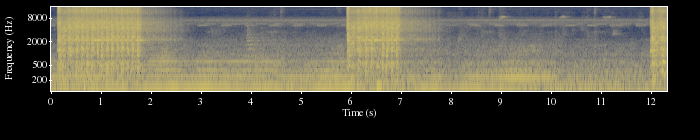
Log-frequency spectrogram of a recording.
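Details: 2001 Ford Ranger XLT 4.0 V6, morning start: the starter churns steadily for several seconds with no fire. This happens only in the morning; fuel, ignition parts and crank/cam sensors were replaced; fuel pressure and compression were checked.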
